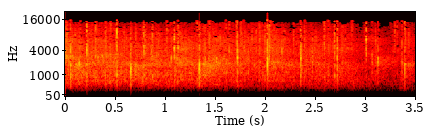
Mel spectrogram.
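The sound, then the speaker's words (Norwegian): A church audience claps steadily for the worship team as they go up, a dense patter of many hands with a few sharper individual claps standing out, holding at a moderate level and easing slightly toward the end. “Kan vi gi et lite applaus for lovsangsteam mens de går opp?”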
